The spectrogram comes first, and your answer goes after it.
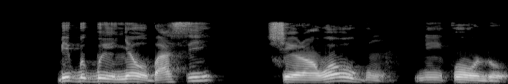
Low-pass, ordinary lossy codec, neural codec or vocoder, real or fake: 7.2 kHz; none; none; real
